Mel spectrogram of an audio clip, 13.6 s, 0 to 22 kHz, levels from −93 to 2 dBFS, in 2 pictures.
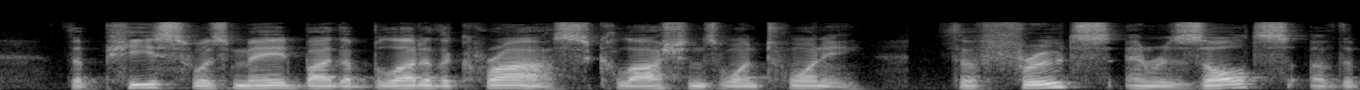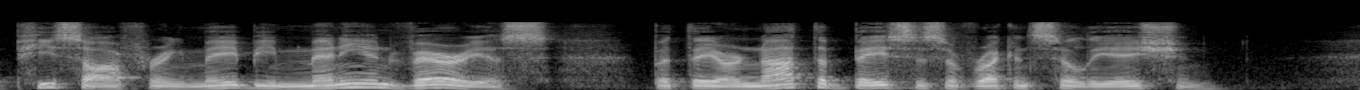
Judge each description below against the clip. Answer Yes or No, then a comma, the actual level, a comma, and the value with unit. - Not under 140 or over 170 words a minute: Yes, average, 155 wpm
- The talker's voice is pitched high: No, low, 100 Hz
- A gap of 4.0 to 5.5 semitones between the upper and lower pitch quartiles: No, average, 3.5 semitones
